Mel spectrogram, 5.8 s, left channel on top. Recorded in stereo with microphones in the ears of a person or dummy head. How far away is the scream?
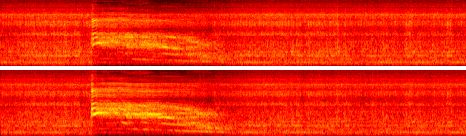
About 2.5 m.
